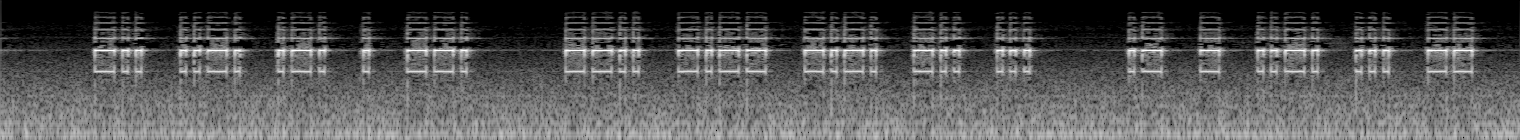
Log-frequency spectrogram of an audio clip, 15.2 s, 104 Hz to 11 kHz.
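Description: Morse code, heard as a keyed tone, about 18 wpm, spaced as for 13 wpm, 2050 Hz. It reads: DFREG ZYCDS ATFSM
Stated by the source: On-air Morse code practice broadcast by a southern Montana amateur radio association; all code, no read back.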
